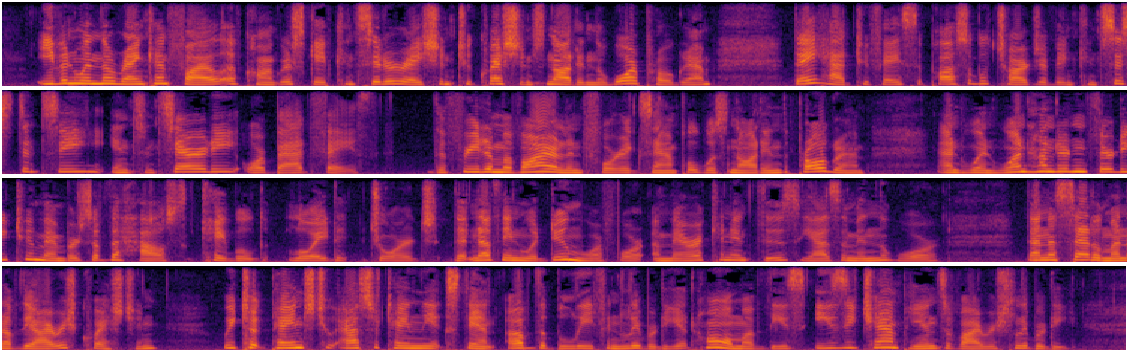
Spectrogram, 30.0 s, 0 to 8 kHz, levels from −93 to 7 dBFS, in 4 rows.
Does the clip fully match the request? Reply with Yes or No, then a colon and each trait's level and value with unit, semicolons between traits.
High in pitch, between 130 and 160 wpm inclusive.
No: high, 215 Hz; average, 180 wpm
